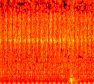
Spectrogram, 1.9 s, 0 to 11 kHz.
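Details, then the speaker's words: Honda CRF150 with a racing camshaft, new gaskets and a tested oil pump, first start after rebuild: an even, steady single-cylinder idle of about nine or ten beats a second with no knocks or rattles, smooth and healthy. "Bismillahirrahmanirrahim, hidupkan. Halus ya suaranya teman-teman."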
